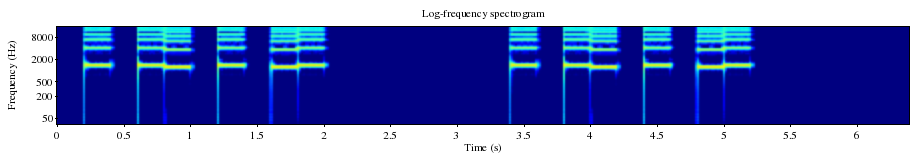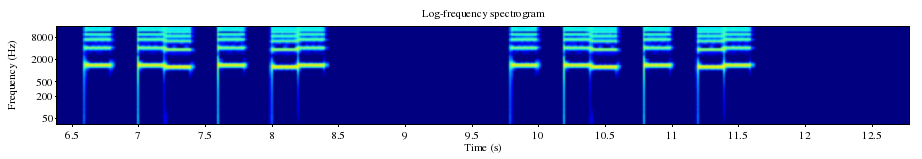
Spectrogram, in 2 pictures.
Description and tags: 8-Bit Jingle 1
A short, positive 8-bit jingle made in Beepbox.
jingle, retro, video-game, 80s, chiptune, 8-bit, beepbox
